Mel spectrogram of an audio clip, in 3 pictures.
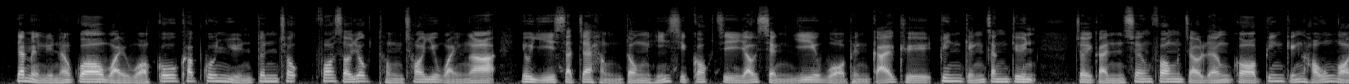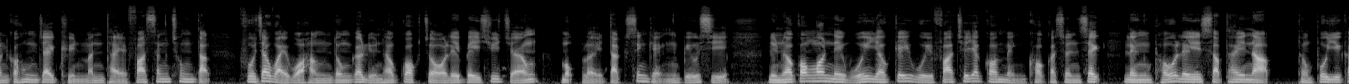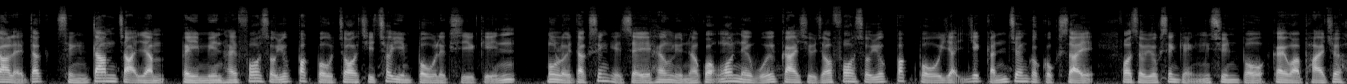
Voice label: cantonese, news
